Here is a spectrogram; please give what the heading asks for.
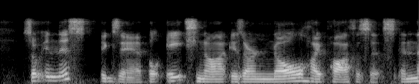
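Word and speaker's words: H₀: see that subscript 0 that's actually pronounced H naught so in this example H naught is our null hypothesis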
